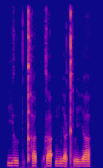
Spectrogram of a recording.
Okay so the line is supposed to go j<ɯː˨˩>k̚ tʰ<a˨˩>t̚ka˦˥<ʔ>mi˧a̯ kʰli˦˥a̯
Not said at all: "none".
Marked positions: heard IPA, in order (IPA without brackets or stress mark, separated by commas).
ɯː˨˩, a˦˥, ʔ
